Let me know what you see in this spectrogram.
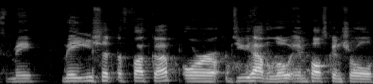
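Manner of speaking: cheeky, sassy tone, words drawn out. Snapping back at a panelist who keeps interrupting: sassy. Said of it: "he's very sassy".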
